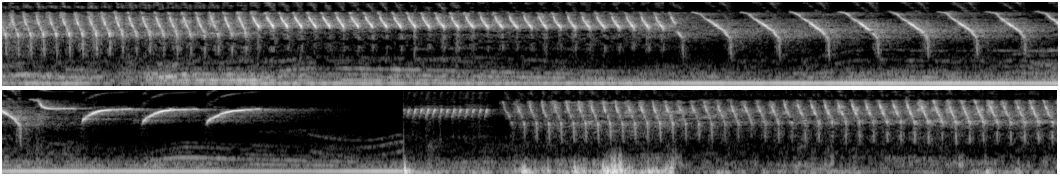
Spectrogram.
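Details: Canary song played to teach chicks singing and bring females into mating readiness: a long high rolling trill, a burst of descending sweeps, upslurred notes, a brief pause, then another steady trill; a low hum runs beneath.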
